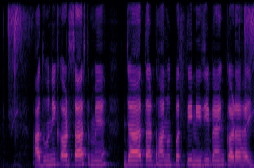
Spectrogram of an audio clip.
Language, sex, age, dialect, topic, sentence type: Magahi, female, 56-60, Western, banking, statement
